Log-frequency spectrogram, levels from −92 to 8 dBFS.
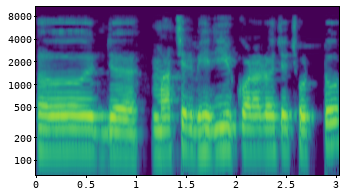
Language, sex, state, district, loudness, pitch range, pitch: Bengali, male, West Bengal, Dakshin Dinajpur, -15 LUFS, 125-135 Hz, 130 Hz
